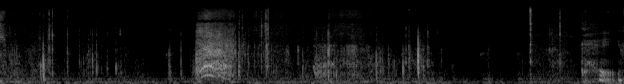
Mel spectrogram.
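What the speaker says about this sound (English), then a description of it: "It's a cute little zipper pouch." A zipper is pulled open in a quick rasping burst, surrounded by soft rustling and handling noises close by.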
